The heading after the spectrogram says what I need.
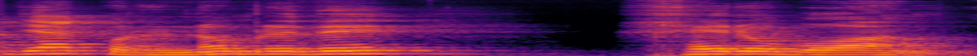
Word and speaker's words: jeroboam: con el nombre de jeroboan o jeroboan porque los pronunciamos la J somos los españoles y los árabes el resto de los idiomas la J la pronuncian ya ye y yyu yero boan eh son eh estos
